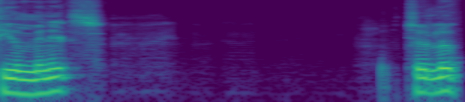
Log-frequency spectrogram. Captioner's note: speaking French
